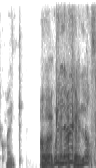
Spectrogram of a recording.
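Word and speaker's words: quaich: However you pronounce that. It's too small to be a quake. Quatch. Whatever. People are telling us it's pronounced quake.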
